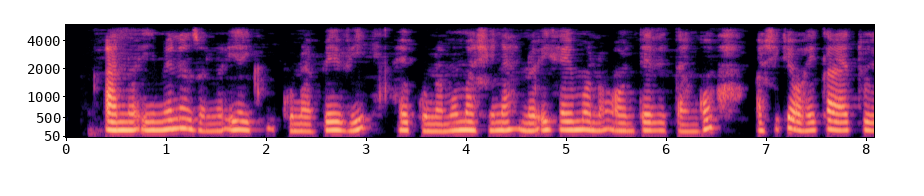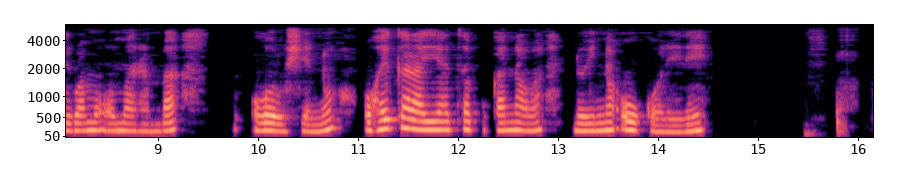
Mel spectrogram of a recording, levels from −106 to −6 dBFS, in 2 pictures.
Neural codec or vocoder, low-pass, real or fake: none; 5.4 kHz; real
